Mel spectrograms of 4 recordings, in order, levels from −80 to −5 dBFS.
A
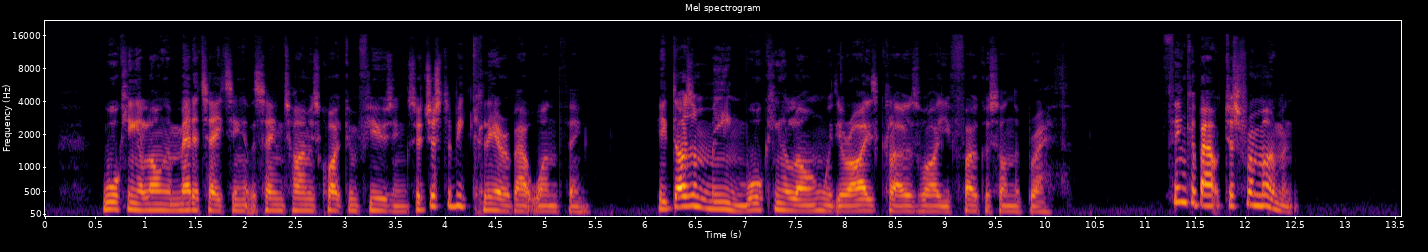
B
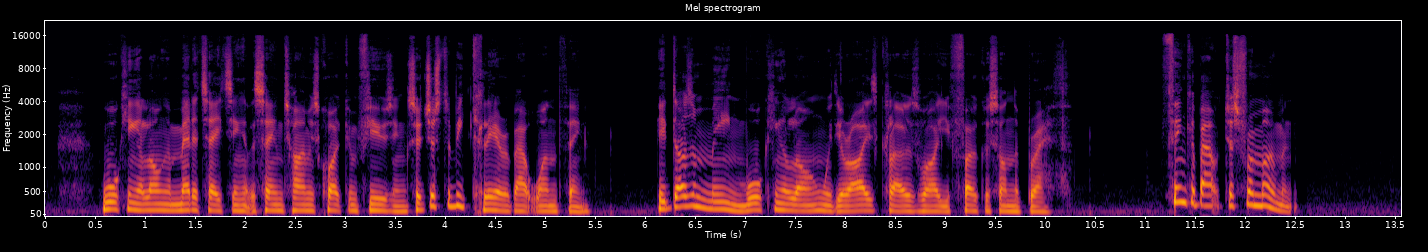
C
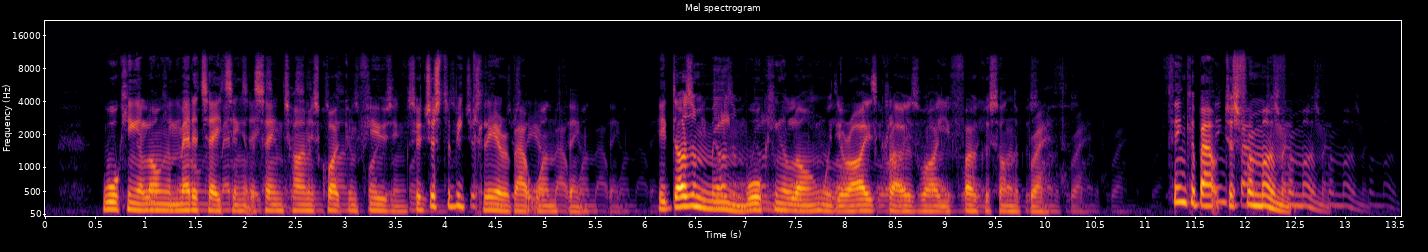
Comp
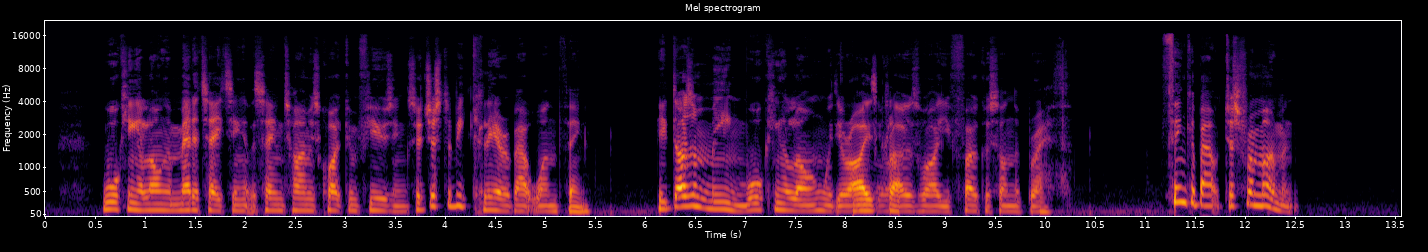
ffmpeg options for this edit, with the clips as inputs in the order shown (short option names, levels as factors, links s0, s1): -filter_complex "[1:a]asplit=2[s0][s1];[0:a]asplit=4[s2][s3][s4][s5];[s2]atrim=end=5.24[s6];[s0]atrim=start=5:end=6.29[s7];[s3]atrim=start=6.05:end=8.082[s8];[2:a]atrim=start=8.078:end=8.542[s9];[s4]atrim=start=8.538:end=9.952[s10];[s1]atrim=start=9.948:end=11.852[s11];[s5]atrim=start=11.848[s12];[s6][s7]acrossfade=d=0.24:c1=tri:c2=tri[s13];[s13][s8]acrossfade=d=0.24:c1=tri:c2=tri[s14];[s14][s9]acrossfade=d=0.004:c1=hsin:c2=hsin[s15];[s15][s10]acrossfade=d=0.004:c1=hsin:c2=hsin[s16];[s16][s11]acrossfade=d=0.004:c1=hsin:c2=hsin[s17];[s17][s12]acrossfade=d=0.004:c1=hsin:c2=hsin"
